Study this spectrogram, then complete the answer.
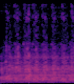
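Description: A sewing machine buzzes steadily through a fabric seam on pajama pants, a continuous close, even whir with no pauses or voices.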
